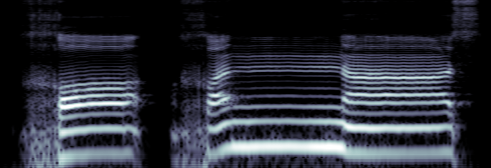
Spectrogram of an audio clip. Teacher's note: جو خناس ہے خا کو موٹا پڑھیں گے کیونکہ خا فتحہ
